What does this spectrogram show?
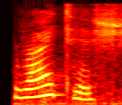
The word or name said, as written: rightish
